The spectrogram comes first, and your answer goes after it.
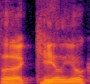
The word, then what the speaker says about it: Kaleo: So Dan is with Kaleo Coaching. Am I pronouncing that correctly? Yeah, that's right.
